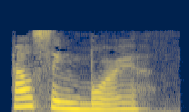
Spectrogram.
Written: helsingborg

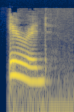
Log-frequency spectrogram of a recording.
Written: irid

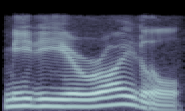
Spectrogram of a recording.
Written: meteoroidal

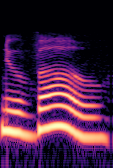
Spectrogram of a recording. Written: nouveau

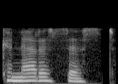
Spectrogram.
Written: kineticist

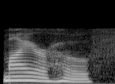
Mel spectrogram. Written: Meyerhof

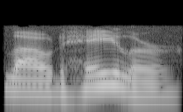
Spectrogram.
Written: loud-hailer

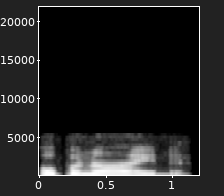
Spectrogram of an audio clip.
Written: open-eyed

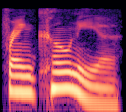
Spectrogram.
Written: Franconia

